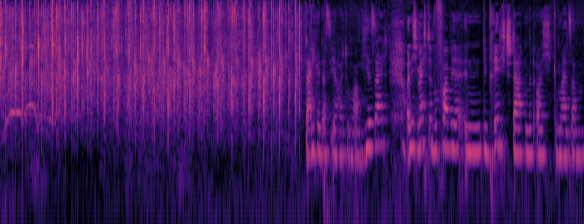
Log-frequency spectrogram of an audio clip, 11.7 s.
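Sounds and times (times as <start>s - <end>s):
audience applause: 0.0s - 6.2s
speech: 6.1s - 11.6s.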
